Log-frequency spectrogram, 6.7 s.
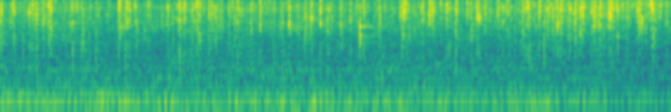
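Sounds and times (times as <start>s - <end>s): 
fireplace fire crackling: 0.0s - 6.7s.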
